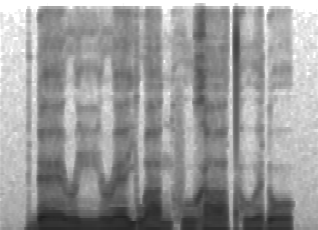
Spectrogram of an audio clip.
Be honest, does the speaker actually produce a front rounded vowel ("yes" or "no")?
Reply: no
